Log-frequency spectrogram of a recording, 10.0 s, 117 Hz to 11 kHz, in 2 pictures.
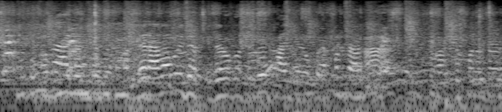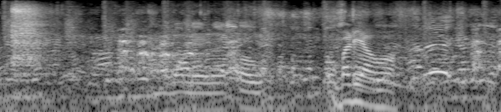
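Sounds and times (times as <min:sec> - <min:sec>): men calling out in a crowd: 0:00.0 - 0:10.0.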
